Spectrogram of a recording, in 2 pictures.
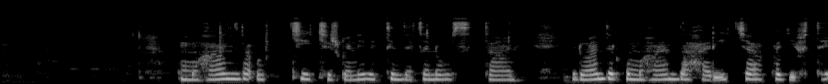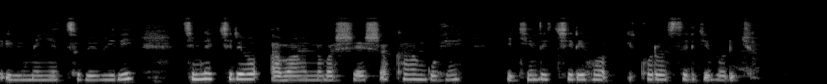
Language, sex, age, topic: Kinyarwanda, female, 18-24, government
